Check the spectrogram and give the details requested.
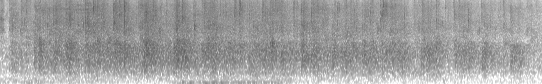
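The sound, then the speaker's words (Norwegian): A crowd claps steadily and loudly for several seconds as applause for Jesus, a dense wash of many hands with no voices standing out above it. “En applaus til Jesus.”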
